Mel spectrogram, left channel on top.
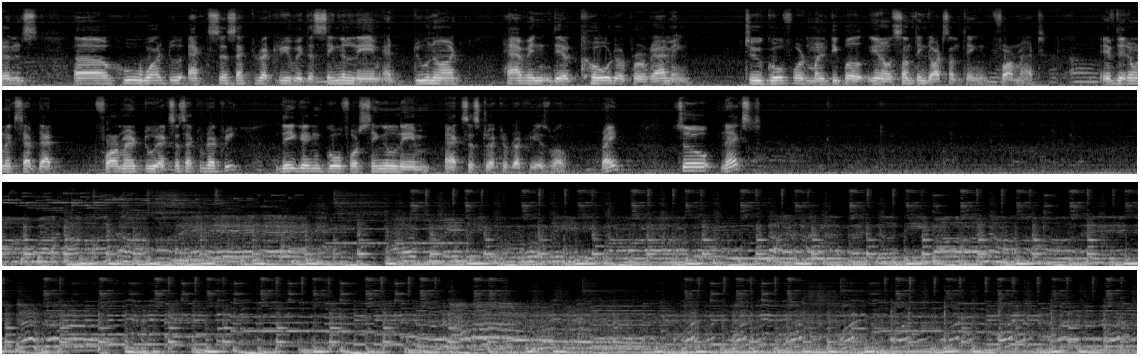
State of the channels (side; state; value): both; different; correlation 0.00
